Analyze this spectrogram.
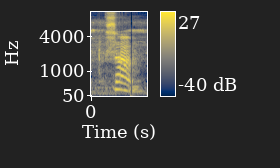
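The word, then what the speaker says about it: psalm: में GH silent है, साम में P साइलेंट है, थ्रू में GH साइलेंट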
